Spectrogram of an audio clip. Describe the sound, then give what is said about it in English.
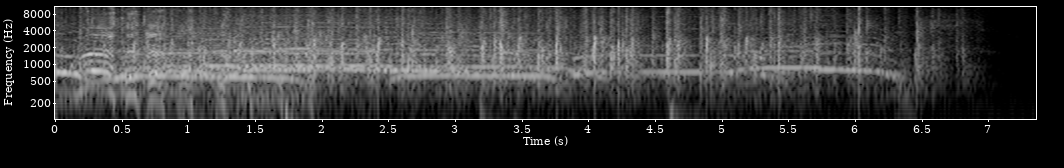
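An audience at a live show in Orlando claps and applauds steadily for several seconds at the show's end, with cheers and whoops mixed into the dense clatter of hands before it tapers off and fades out. “Clap and applaud!”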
